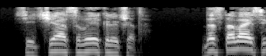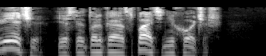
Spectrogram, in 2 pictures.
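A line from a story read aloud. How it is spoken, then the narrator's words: Grumbling. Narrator (Russian): проворчал Каттерсон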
